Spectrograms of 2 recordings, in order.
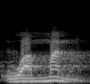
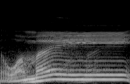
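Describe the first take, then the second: First: The n is pronounced clearly and briefly. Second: The n becomes a lengthened nasal hum into y. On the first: The speaker calls it wrong. "jadi tidak kita baca waman" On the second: The speaker calls it right. "berdengung dia ... kita lamakan sedikit membacanya"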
